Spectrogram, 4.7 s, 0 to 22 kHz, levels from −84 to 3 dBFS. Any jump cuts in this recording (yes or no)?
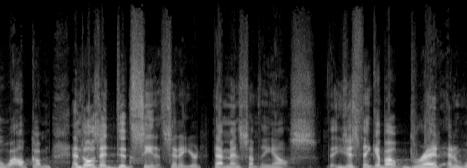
yes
